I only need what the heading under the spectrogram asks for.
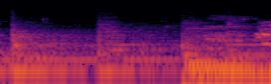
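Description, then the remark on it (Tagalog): A chicken clucks and crows in three drawn-out, nasal calls, one after another, loud, with no talking over them. “Asa man ang usa ka manok din eh?”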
